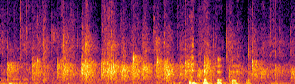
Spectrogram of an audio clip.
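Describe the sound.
An audience breaks into applause for the speaker's wife, a dense, steady patter of many hands clapping for a few seconds, with a voice briefly speaking over the clapping partway through.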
